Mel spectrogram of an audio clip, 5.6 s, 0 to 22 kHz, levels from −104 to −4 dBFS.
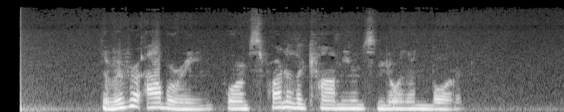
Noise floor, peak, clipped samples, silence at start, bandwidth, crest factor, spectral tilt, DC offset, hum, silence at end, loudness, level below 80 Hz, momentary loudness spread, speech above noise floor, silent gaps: -46 dBFS; -2 dBFS; under 0.1%; 0.2 s; 7.2 kHz; 12 dB; -9 dB/octave; under 0.1%; none; 1.05 s; -13 LUFS; -44 dBFS; 9 LU; 34 dB; none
